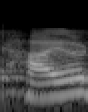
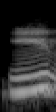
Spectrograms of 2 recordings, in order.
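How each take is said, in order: First: The word starts with a clear h sound. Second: The word starts with a vowel, no h sound. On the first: "Some people call it higher till now" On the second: "Ear is new pronunciation"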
